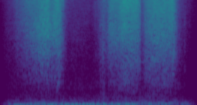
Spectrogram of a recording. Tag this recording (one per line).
cloth
roce
tela
touch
